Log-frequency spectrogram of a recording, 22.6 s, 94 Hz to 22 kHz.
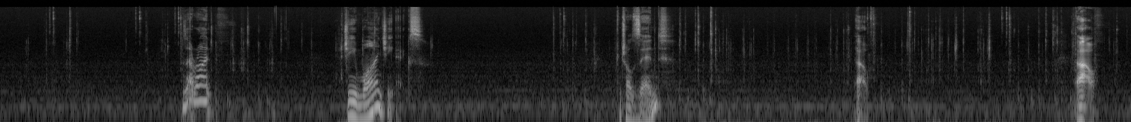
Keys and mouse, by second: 2.7 click, 2.7-14.1 middle drag, 4.0 z, 6.7 g, 12.7 ctrl+z, 14.9 ctrl+z, 15.3 ctrl+z, 15.7 ctrl+z, 16.1 ctrl+z, 16.6 ctrl+z, 18.6 ctrl+z, 18.9 ctrl+z, 18.9-22.6 ctrl+middle drag, 19.6 z.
